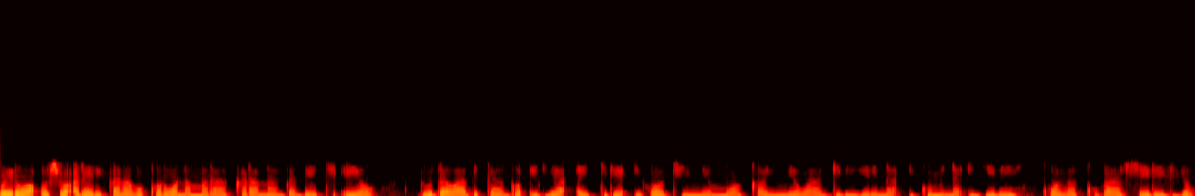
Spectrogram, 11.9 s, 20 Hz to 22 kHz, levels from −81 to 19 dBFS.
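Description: Throughout, the speech sounds buzzy, synthetic and cut off above 4 kHz, plainly audible AMR narrowband mobile codec damage, consistent with its 7.4 kbps mode.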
